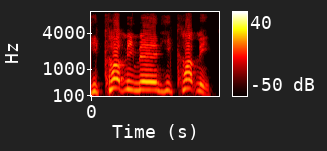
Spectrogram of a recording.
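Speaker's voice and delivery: acted, very high, piercing scream. Retelling a fight at a bar just before going on stage; retelling a scream. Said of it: "starts screaming".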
